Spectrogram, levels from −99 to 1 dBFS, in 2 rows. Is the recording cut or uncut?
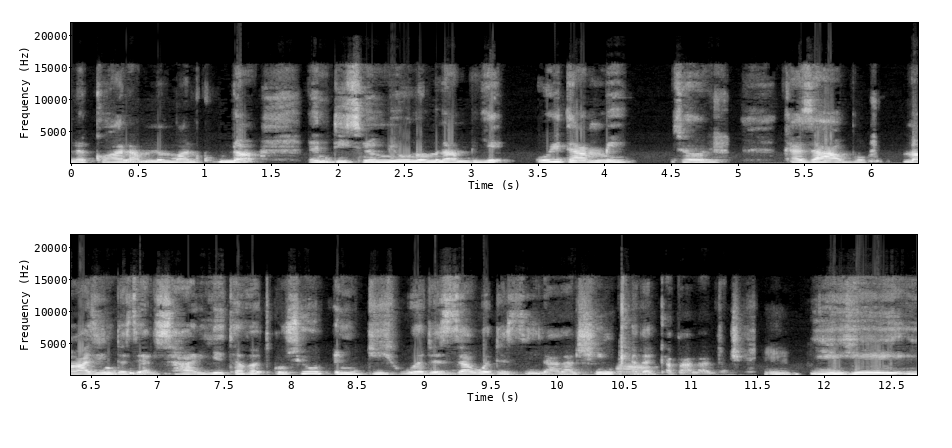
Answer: uncut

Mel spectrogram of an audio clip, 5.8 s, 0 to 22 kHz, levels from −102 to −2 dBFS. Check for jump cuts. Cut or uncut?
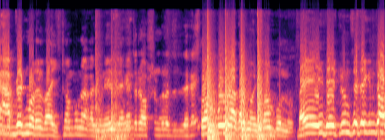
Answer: cut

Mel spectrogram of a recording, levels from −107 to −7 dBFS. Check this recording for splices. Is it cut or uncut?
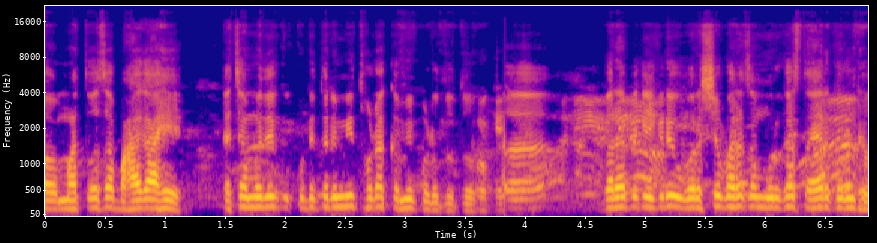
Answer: cut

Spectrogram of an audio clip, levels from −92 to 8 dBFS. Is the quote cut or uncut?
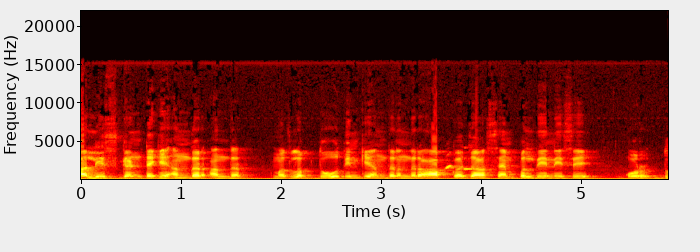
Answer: uncut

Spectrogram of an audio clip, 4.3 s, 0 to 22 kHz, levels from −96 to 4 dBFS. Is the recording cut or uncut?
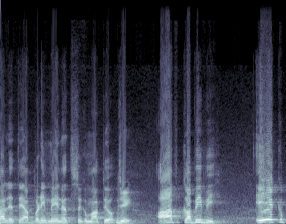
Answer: uncut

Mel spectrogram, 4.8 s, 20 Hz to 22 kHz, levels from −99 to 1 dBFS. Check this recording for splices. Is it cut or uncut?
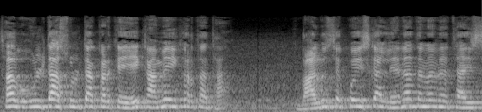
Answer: cut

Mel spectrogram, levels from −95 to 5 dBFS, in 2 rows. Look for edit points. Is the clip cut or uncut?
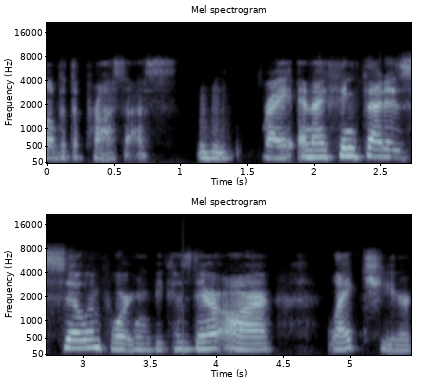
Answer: uncut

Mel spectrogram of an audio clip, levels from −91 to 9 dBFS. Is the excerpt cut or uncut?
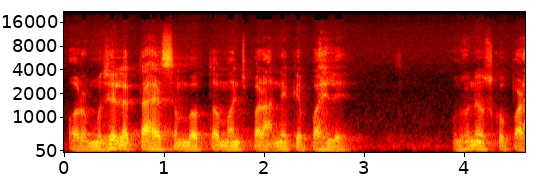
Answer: uncut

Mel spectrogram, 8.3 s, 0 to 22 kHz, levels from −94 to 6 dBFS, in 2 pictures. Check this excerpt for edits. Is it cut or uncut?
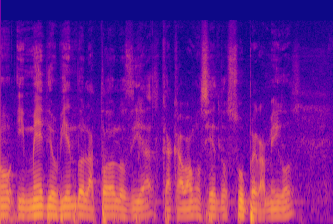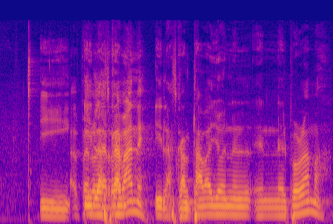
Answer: cut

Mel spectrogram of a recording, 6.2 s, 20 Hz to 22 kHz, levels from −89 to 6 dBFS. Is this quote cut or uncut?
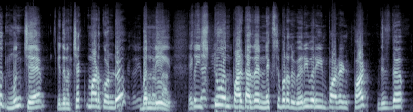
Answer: cut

